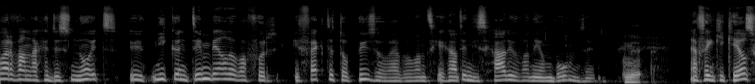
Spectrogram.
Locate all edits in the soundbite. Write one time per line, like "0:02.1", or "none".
0:04.6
